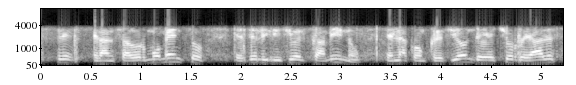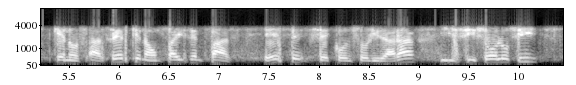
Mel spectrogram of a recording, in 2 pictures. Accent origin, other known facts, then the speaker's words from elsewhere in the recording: Colombia; Como muchos colombianos herederos de Camilo, reivindicamos su pensamiento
